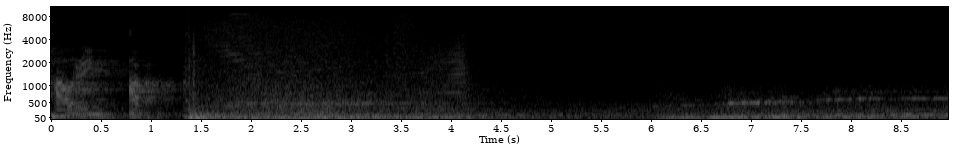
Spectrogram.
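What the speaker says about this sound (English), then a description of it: "Engine powering up." A vehicle engine powering up in Subnautica: a loud thump, then a broad roaring surge that fades and gives way to a rising whine over a low rumble.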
